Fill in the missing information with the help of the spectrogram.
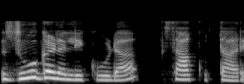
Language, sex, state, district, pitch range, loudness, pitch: Kannada, female, Karnataka, Dakshina Kannada, 205-260 Hz, -18 LUFS, 225 Hz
